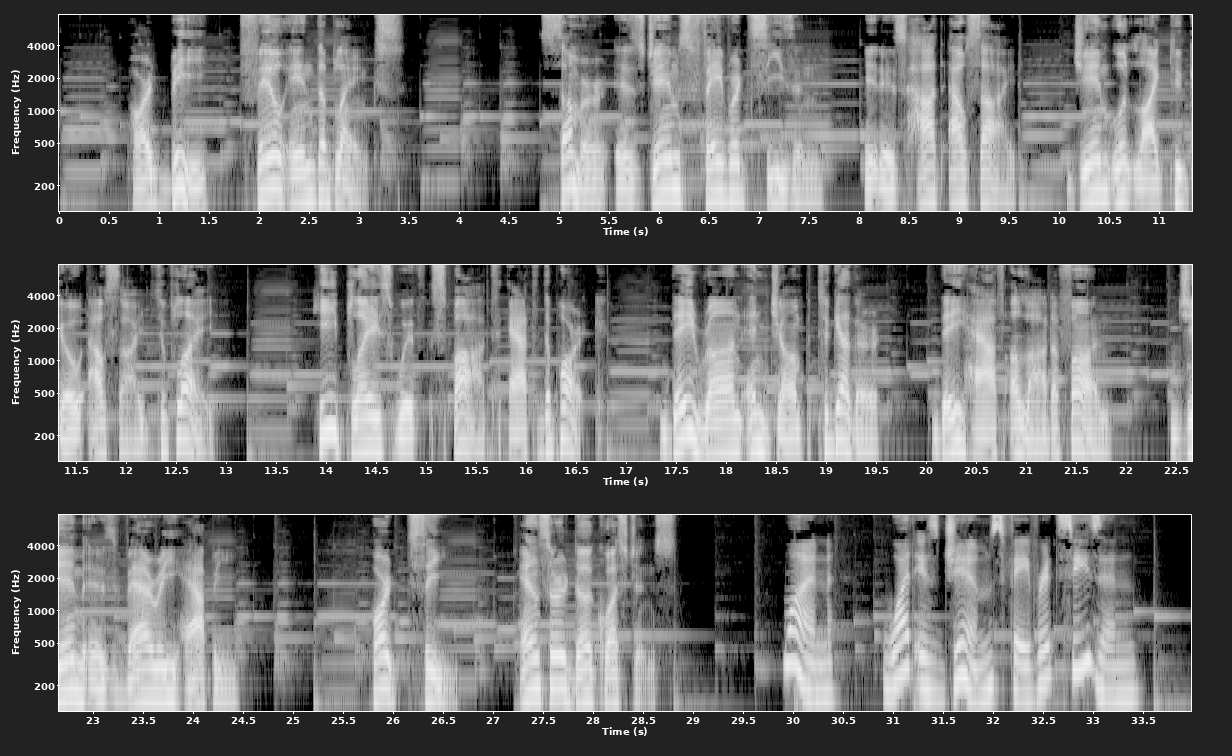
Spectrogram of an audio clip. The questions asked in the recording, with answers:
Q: What is Jim's favorite season?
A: Summer is Jim's favorite season.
